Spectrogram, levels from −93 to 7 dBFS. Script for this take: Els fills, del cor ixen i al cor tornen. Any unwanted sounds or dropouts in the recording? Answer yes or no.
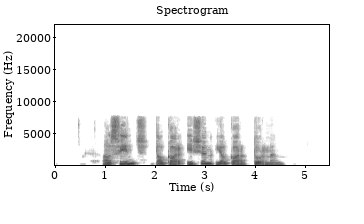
no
